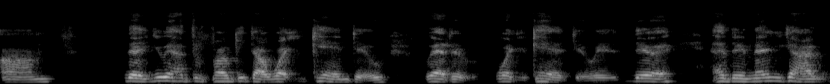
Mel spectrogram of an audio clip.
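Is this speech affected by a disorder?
Yes: cerebral palsy, spastic quadriplegia.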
